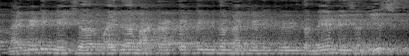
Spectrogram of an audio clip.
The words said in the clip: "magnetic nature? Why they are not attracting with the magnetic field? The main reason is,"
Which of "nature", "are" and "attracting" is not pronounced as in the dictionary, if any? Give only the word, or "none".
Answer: attracting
